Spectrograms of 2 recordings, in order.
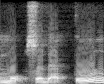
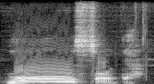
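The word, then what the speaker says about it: مؤصدة: Cuman di sini cara membacanya ada dua qiraat. Bil hamzi wa bil wawi badalahu. Nah, ada juga yang bacanya muqsodatun karena bil hamzi dengan hamzah. Ada juga wabil wawi badalahu, gantinya. Jadi bukan hamzah tetapi wawu, jadi panjang, musodah, begitu ya.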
